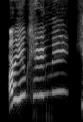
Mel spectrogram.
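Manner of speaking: high-pitched incredulous outburst. Retold or imitated. Podcaster recalling her reaction to women flagging Lisa while arguing, high incredulous. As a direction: squeal it in exaggerated disbelief. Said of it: "I'm like".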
